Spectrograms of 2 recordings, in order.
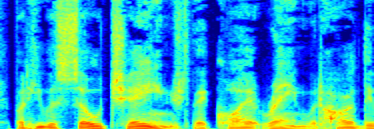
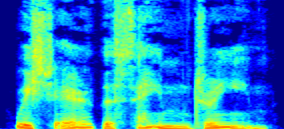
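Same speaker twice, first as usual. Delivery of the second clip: ancient she-cat; 11 semitones higher, slower than usual. Acted. Stoneteller speaks.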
